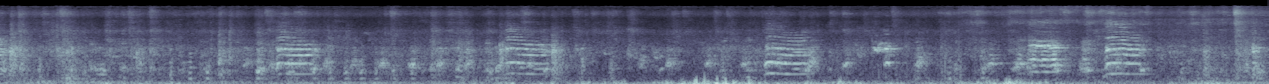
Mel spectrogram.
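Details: Rough, stacked squawks and clucks from three-month-old Indio Gigante chickens, repeated in uneven bursts about every second or two, with low rumbling noise underneath.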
